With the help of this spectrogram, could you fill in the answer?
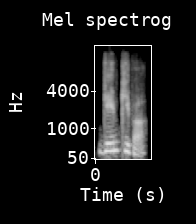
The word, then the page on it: gamekeeper: Indian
